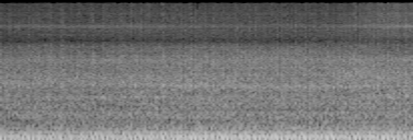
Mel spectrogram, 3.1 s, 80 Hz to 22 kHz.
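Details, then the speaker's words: 2000 Lexus RX300 idling, heard from beneath near the converter: loud, rough low puffing from a huge exhaust leak at the downstream oxygen sensor flange, bolts rusted away leaving a gap, gasket possibly missing. "did you hear that so that's very huge leak and the leak actually is coming from here"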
